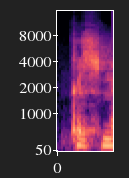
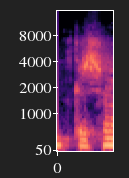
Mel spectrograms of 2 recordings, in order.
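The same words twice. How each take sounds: First: कृष्ण mispronounced as "krisn", plain n; dental na. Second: कृष्ण as "krisaṇ", curled ṇ at the end; retroflex ṇa. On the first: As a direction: end कृष्ण with the tongue forward. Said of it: "कृष्ण नहीं". (कृष्ण को "कृस्न" बोलें) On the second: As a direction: curl the tongue back to finish कृष्ण. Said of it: "कृष्ण होता है". (कृष्ण के अंत में "ण" बोलें) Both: Shown as a demonstration.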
